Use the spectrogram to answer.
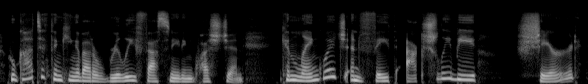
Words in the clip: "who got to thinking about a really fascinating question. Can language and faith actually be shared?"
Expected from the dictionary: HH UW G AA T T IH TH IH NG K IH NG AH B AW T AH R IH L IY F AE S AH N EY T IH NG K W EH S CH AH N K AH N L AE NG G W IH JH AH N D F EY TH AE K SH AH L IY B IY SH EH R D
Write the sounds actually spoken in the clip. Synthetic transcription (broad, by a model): HH UW G AA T T IH TH IH NG K IH NG AH B AW T AH R IH L IY F AE S AH N EY T IH NG K W EH S CH AH N K AH N L AE NG G W IH JH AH N F EY TH AE K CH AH L IY B IY SH EH R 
